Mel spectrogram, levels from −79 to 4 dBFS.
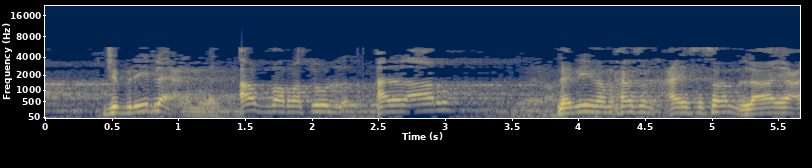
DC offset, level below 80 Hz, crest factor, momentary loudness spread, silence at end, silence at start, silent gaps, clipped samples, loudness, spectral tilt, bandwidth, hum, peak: under 0.1%; -50 dBFS; 18 dB; 12 LU; 0 s; 0 s; none; under 0.1%; -18 LUFS; -8 dB/octave; 5.8 kHz; none; 0 dBFS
